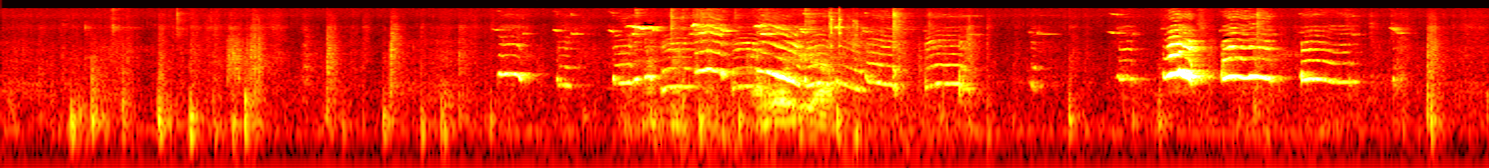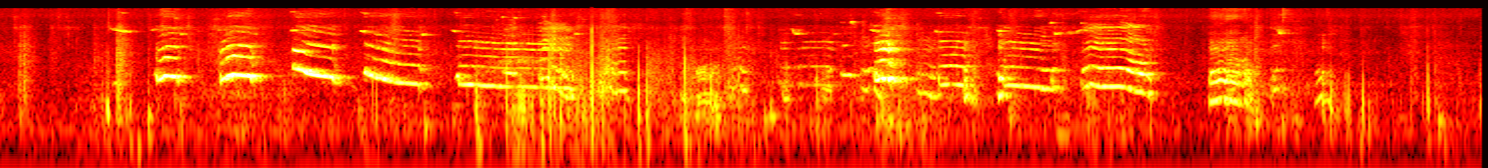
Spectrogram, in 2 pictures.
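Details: Labrador Retriever puppies from a breeder in West Salem, Wisconsin, indoors, making many overlapping high whimpers and yelps in bursts, with rustling and small knocks between them.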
